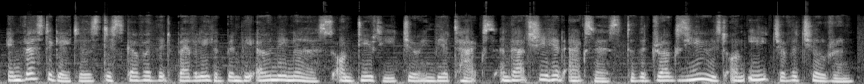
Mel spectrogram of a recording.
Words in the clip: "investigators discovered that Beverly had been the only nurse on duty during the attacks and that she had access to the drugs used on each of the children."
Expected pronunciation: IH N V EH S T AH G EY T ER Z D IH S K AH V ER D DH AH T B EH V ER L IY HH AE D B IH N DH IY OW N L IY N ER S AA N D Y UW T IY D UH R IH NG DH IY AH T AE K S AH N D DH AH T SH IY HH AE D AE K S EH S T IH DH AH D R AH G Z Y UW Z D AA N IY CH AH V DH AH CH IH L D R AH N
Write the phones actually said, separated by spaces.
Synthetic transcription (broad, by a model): IH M V EH S T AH G EY T ER Z D IH S K AH V ER D DH AH T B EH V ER L IY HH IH D B IH N DH IY OW N L IY N ER S N D Y UW T IY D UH R IH NG DH IY AH T AE K S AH N DH AH T SH IY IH D AE K S EH S T IH DH AH D R AH G Z Y UW Z D N IY CH AH V DH AH CH IH L D R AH N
